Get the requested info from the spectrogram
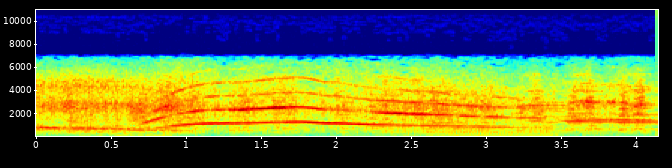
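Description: Old cartoon soundtrack: orchestral music under whistling sound effects that slide in pitch. One long whistle falls away just under a second in, and a second one rises quickly, holds, and slowly sinks over the next few seconds.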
